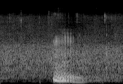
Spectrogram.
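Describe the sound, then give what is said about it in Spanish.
Steady, dense clapping from a church community crowd, applauding the Lord and the community members who do this work, continues throughout the short stretch, with a brief swell of louder, fuller noise partway through before settling back to an even level. “Dale un fuerte aplauso al Señor y a los hermanos que hacen esto.”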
